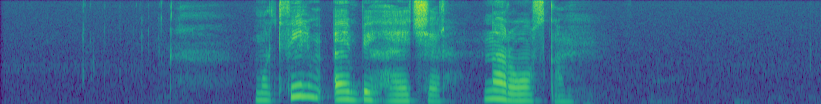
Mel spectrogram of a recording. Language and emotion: Russian, sad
